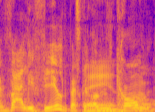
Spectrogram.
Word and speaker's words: Valleyfield: On dit Valleyfield. Y a-tu Valleyfield? des Ouais, on hymnes prononce nationaux pas- aux on prononce régates?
